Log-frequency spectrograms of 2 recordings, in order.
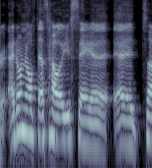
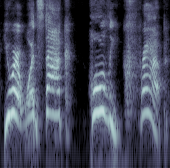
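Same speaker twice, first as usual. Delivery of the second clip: high, loud gasp of amazement, slowing on holy crap; floored by the news; stunned disbelief; 11 semitones higher, 5 dB louder than usual. Real, not acted. Streamer reacting to a viewer who was at Woodstock, high astonished exclaim.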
